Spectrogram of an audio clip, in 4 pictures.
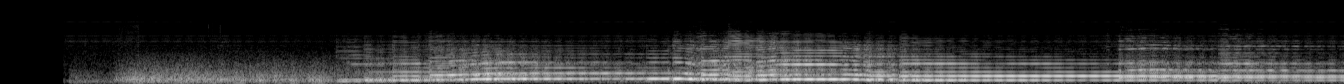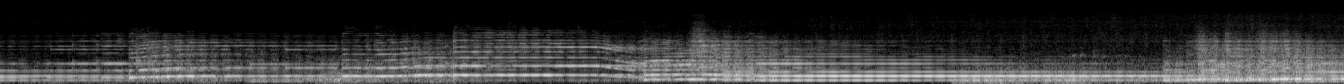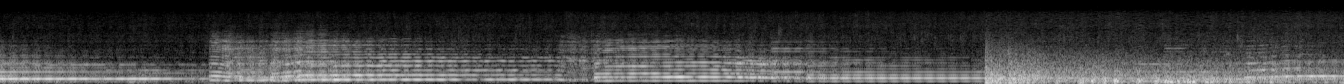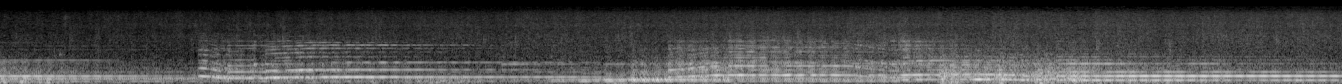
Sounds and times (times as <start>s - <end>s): Rain: 0.6s - 53.7s
Music: 0.7s - 53.7s.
